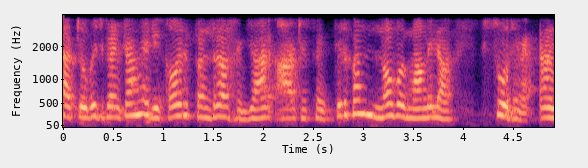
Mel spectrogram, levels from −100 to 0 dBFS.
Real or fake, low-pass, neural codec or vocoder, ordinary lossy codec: fake; 3.6 kHz; codec, 44.1 kHz, 2.6 kbps, DAC; none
